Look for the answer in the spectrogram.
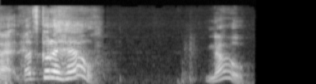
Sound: dead silence

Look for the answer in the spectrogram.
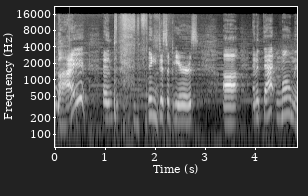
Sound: imitates magic dissipating

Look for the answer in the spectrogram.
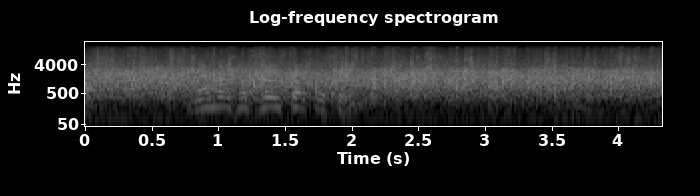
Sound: applause

